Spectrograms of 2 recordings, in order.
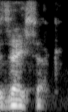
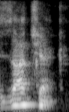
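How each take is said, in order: First: The name has an anglicized English pronunciation. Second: The name has its original old-country pronunciation. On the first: "it's anglicized to Zasek" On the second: "the old country pronunciation would be Zacek"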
